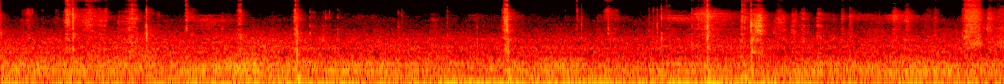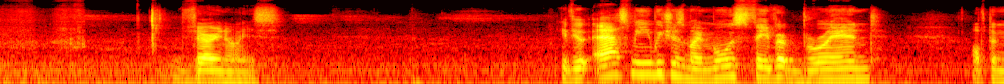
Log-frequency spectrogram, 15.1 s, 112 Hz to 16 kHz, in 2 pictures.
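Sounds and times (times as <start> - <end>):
trading card packaging handled: 0.0 - 8.2
steady low hum: 0.0 - 15.0.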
